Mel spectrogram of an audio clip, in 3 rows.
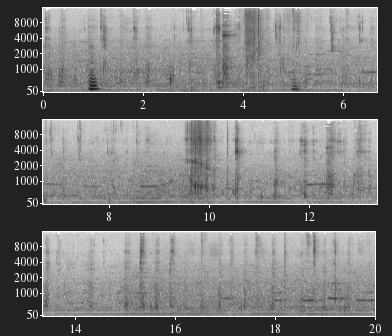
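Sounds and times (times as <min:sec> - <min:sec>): crunching crispy food: 0:09.5 - 0:10.7.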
